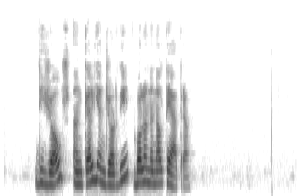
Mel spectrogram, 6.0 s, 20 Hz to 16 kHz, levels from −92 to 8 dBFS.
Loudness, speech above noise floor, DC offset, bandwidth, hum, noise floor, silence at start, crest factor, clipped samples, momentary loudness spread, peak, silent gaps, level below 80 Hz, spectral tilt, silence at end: -26 LUFS; 57 dB; under 0.1%; 10.5 kHz; none; -82 dBFS; 0.7 s; 20 dB; under 0.1%; 15 LU; -8 dBFS; none; -84 dBFS; -7 dB/octave; 2.2 s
